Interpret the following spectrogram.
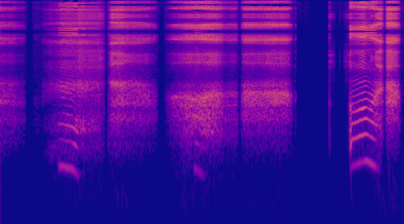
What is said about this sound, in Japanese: ちょっと疲れたから、息切れちゃったのかな。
